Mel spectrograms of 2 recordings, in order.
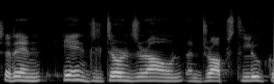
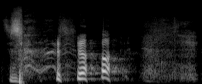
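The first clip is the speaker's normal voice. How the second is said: high breathless laugh; wheezy giggle at the memory; 9 semitones higher, 4 dB louder than usual. Real, not acted. Cracking up at his story.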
